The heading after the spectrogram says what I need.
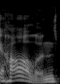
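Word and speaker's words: Haaland: So I don't say Harland because Holland sounds more fun. And also it was what I I used to listen to. I I don't much time as much time now, but on like to football podcast, Joe Divine and all the other guests would all say Holland. So I would also say Holland because that's where I heard it from him like watch Dortmund week in week out.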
